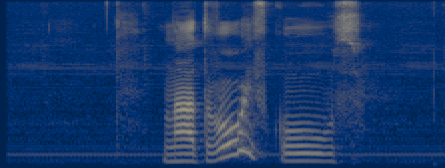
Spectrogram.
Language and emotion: Russian, sad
